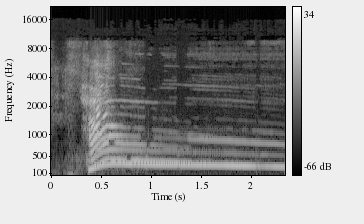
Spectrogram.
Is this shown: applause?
no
